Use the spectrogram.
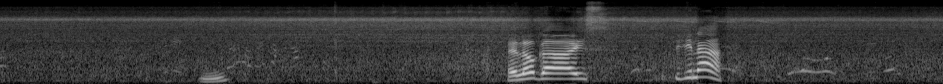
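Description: Strong rushing water from a deep river swollen by frequent flooding, a constant broadband roar close by throughout, with a few brief spoken words and voices over the top.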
